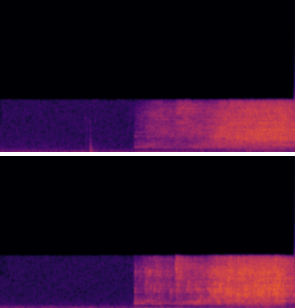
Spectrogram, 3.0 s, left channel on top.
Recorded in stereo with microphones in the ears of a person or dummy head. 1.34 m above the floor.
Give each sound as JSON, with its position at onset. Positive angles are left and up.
{"t": 1.4, "sound": "a running tap", "side_deg": -45, "distance_m": 0.6}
